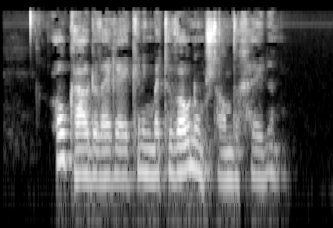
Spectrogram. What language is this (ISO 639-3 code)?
nld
